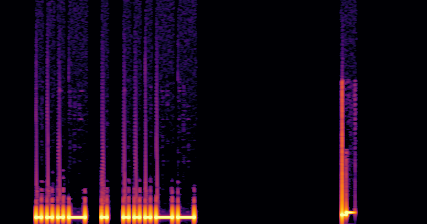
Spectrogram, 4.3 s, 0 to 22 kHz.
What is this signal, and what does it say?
Morse code, heard as a keyed tone, about 22 wpm, 700 Hz. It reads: VE3
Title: Callsign Prefixes for Top 25 DXCC - Repeated 3x - 22wpm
